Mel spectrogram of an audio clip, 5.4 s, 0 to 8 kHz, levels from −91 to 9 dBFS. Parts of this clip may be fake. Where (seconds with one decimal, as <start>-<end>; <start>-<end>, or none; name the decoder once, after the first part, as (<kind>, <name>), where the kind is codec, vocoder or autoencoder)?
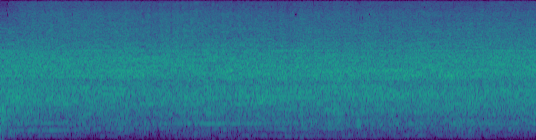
1.2-2.6 (vocoder, WaveNeXt)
